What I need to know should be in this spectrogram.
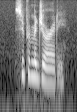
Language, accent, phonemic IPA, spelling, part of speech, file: English, US, /ˌs(j)upɜɹməˈd͡ʒɔɹɪti/, supermajority, noun, En-us-supermajority.ogg
- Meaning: A majority of the items being counted that reaches some preset threshold significantly greater than 50 percent, such as two thirds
